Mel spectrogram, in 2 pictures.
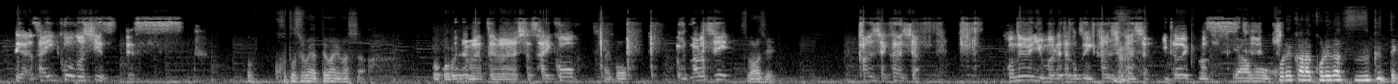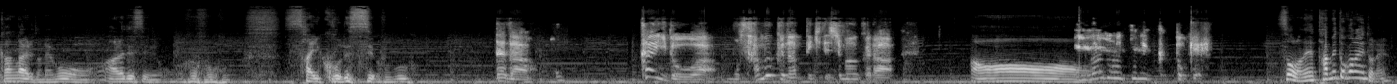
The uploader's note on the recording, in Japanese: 大阪に旅行しに行っている。録音機材：iPhone7。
